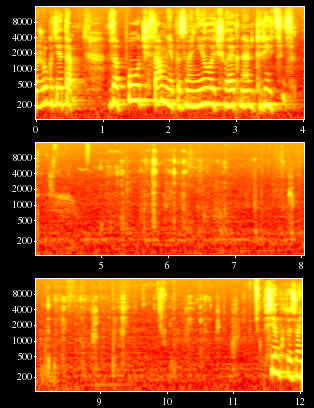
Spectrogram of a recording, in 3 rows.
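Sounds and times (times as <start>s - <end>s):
chewing food close up: 4.0s - 12.0s.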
